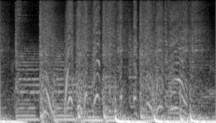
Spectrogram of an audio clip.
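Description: DJ's breakbeat music with turntable scratching: quick rising and falling sweeps cut over a heavy, steady bass beat.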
